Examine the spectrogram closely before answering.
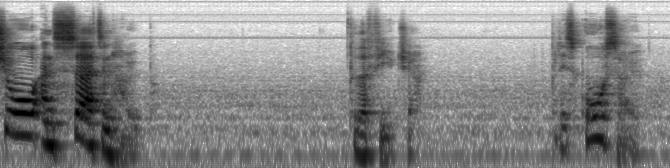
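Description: A young man speaks calmly and close to a microphone, in short phrases with pauses.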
